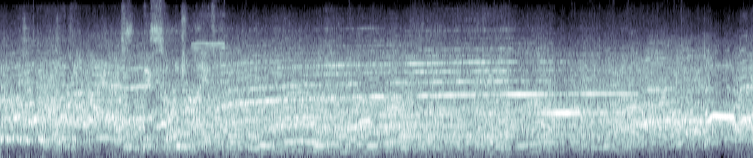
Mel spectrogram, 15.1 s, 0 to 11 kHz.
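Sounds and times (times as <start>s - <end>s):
stadium crowd roaring and cheering: 0.0s - 15.0s.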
